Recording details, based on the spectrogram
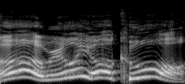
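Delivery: sarcastic mock jeering, very high and loud.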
